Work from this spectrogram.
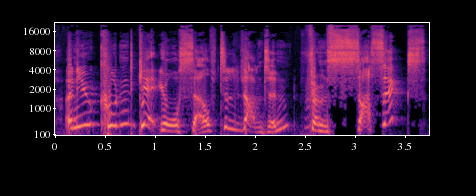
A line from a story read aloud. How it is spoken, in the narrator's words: he bellowed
